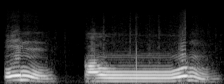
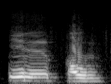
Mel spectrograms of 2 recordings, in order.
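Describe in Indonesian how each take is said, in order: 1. Vokal sebelum m akhir dibaca panjang. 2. Vokal sebelum m akhir dibaca pendek. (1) "sekurang-kurangnya dua harakat" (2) "Tak boleh, salah"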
